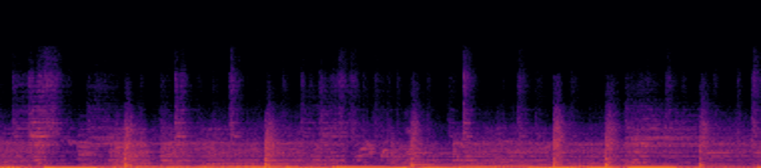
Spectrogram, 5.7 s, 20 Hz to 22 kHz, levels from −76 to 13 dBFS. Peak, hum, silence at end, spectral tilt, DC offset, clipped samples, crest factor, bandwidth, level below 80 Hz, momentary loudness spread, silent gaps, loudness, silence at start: -6 dBFS; none; 0 s; -6.5 dB/octave; under 0.1%; under 0.1%; 14 dB; 13 kHz; -42 dBFS; 5 LU; none; -21 LUFS; 0 s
